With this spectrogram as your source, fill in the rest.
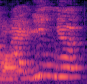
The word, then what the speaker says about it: maligne: le sien se prononce on dit bien maligne prononce minutes minutes papillon minutes minutes prononce c'est à voir hein Jean Lefer en 1584 dans un dictionnaire de RIM oui pour les poètes un peu fénéant et ben il fait rimé maligne avec vigne ça me paraît logique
